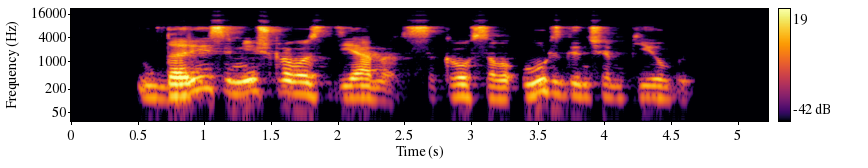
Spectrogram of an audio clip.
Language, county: Lithuanian, Klaipėda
